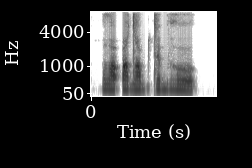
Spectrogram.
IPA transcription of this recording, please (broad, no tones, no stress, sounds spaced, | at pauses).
ðˤ ɤ ʔ o dˤ ɐ b t ɛ b ɦ o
